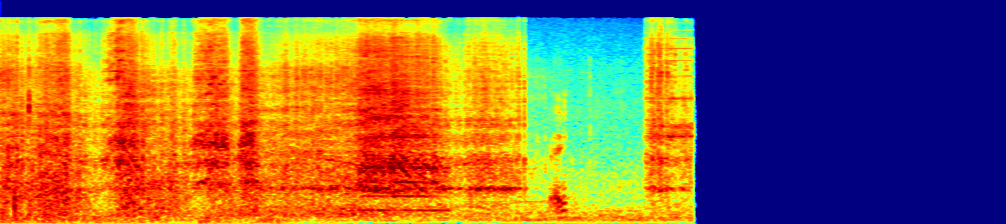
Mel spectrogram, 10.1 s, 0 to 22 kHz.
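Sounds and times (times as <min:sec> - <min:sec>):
toy truck motor whine: 0:00.0 - 0:05.3, 0:06.4 - 0:07.0.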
